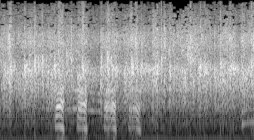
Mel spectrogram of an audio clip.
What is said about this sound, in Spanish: Así que, por favor, un aplauso, por favor. Aplauso, ¿viste? Ahí está.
